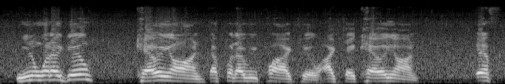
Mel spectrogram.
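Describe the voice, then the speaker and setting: A man with an American accent, his fairly high voice moving at a moderate pace with lively intonation, over noticeable background noise. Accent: northern US accent, noticeable to locals. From Newport, Rhode Island. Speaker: YouTuber. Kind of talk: interview. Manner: casual, conversational.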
